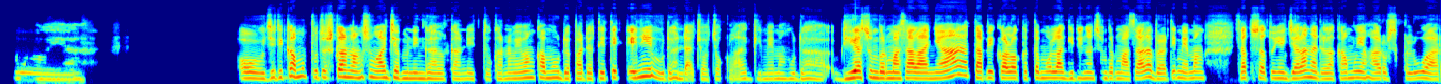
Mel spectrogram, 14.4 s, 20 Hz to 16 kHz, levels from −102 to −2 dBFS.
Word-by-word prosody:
Oh, 200 Hz, -3 st, -14 dB
iya. 175 Hz, -1 st, -14 dB, 1.7 s
Oh, 215 Hz, -1 st, -2 dB
jadi 235 Hz, +4 st, -1 dB
kamu 285 Hz, +2 st, +2 dB
putuskan 245 Hz, +2 st, +5 dB
langsung 240 Hz, +2 st, 0 dB
aja 235 Hz, 0 st, +2 dB
meninggalkan 200 Hz, -2 st, -5 dB
itu 195 Hz, -1 st, -10 dB
karena 195 Hz, +2 st, -8 dB
memang 230 Hz, +3 st, -4 dB
kamu 230 Hz, 0 st, -2 dB
udah 205 Hz, -, -3 dB
pada 200 Hz, 0 st, -3 dB
titik, 220 Hz, +3 st, -2 dB
ini 270 Hz, +6 st, +4 dB
udah 205 Hz, +1 st, -6 dB
nggak 190 Hz, -, -4 dB
cocok 185 Hz, +1 st, -11 dB
lagi, 190 Hz, -1 st, -9 dB
memang 190 Hz, +1 st, -10 dB
udah 195 Hz, -1 st, -8 dB, 0.2 s
dia 230 Hz, +5 st, +7 dB
sumber 225 Hz, -3 st, +1 dB
masalahnya, 215 Hz, +8 st, +5 dB
tapi 230 Hz, -4 st, +3 dB
kalau 220 Hz, -1 st, +2 dB
ketemu 225 Hz, 0 st, -6 dB
lagi 220 Hz, -2 st, +2 dB
dengan 215 Hz, 0 st, -4 dB
sumber 215 Hz, -1 st, -6 dB
masalah, 210 Hz, +6 st, +2 dB
berarti 195 Hz, +2 st, -4 dB
memang 225 Hz, 0 st, -3 dB, 0.3 s
satu-satunya 220 Hz, -1 st, 0 dB
jalan, 230 Hz, +4 st, +2 dB
adalah 200 Hz, -3 st, -2 dB
kamu 220 Hz, +3 st, -3 dB
yang 220 Hz, -, -2 dB
harus 205 Hz, -1 st, -2 dB
keluar. 200 Hz, -2 st, -3 dB
215 Hz, 175 wpm, -24 LUFS, 200-230 Hz, 1.7 s, dia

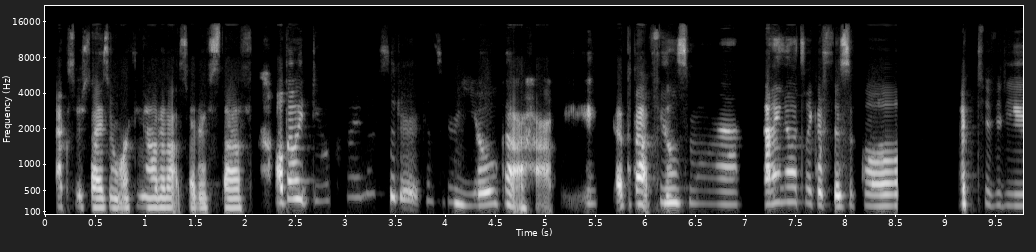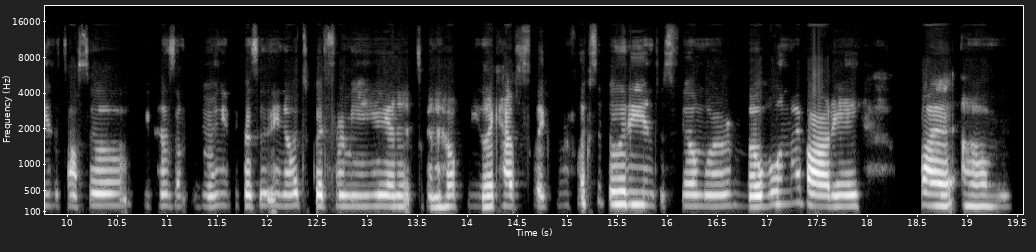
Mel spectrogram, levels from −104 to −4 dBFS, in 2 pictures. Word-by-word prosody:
exercise 185 Hz, -, -3 dB
or 175 Hz, -, -5 dB
working 180 Hz, +2 st, -8 dB
out 180 Hz, 0 st, -2 dB
or -, -, 0 dB
that -, -, -7 dB
sort -, -, -7 dB
of 90 Hz, -, -9 dB
stuff 175 Hz, 0 st, -2 dB, 0.3 s
although 345 Hz, -4 st, +1 dB
I 345 Hz, -, -1 dB
do 300 Hz, -, -35 dB, 0.3 s
kind 375 Hz, 0 st, -35 dB
of 440 Hz, -, -40 dB
consider 425 Hz, +3 st, -10 dB
consider 285 Hz, -3 st, -15 dB, 0.2 s
yoga 235 Hz, -, -2 dB
a -, -, -4 dB
hobby, 380 Hz, -, -12 dB, 0.2 s
but 305 Hz, -, -1 dB
that 245 Hz, -, +4 dB
feels 275 Hz, 0 st, -4 dB
more 245 Hz, -2 st, -11 dB, 0.3 s
and -, -, +6 dB
I -, -, -1 dB
know 285 Hz, 0 st, -2 dB
it's, 280 Hz, -1 st, -13 dB
like, 255 Hz, -, -17 dB
a -, -, -1 dB
physical 210 Hz, +1 st, -3 dB, 0.6 s
activity, 225 Hz, -4 st, -10 dB
it's 215 Hz, -, -23 dB
also 220 Hz, -, +1 dB, 0.2 s
because 215 Hz, 0 st, -8 dB
I'm 210 Hz, -, -12 dB, 0.2 s
doing 205 Hz, +2 st, -5 dB
it 220 Hz, -, -20 dB
because 415 Hz, -, -2 dB
of 445 Hz, -, -2 dB
you 405 Hz, +3 st, -6 dB
know, 425 Hz, +1 st, 0 dB
it's -, -, -21 dB
good 420 Hz, -1 st, +6 dB
for 210 Hz, -, 0 dB
me 205 Hz, +1 st, 0 dB
and 205 Hz, -, +2 dB
it's 205 Hz, -, -5 dB
gonna 190 Hz, 0 st, -1 dB
help 205 Hz, 0 st, -2 dB
me, 205 Hz, 0 st, -29 dB
like, 200 Hz, +1 st, +4 dB
have 205 Hz, 0 st, +5 dB
s -, -, -21 dB
like, 435 Hz, -5 st, -3 dB
more 225 Hz, -, -33 dB
flexibility 240 Hz, -3 st, +3 dB
and 220 Hz, -2 st, -14 dB
just -, -, -20 dB
feel 210 Hz, 0 st, +1 dB
more 210 Hz, +1 st, 0 dB, 0.2 s
mobile 205 Hz, +4 st, +6 dB
in 245 Hz, -, -22 dB
my 275 Hz, -, -5 dB
body, 205 Hz, -1 st, +8 dB, 0.7 s
but, 215 Hz, -2 st, +8 dB
um, 205 Hz, -1 st, -2 dB
220 Hz, 200 wpm, -20 LUFS, 205-275 Hz, 0.7 s, body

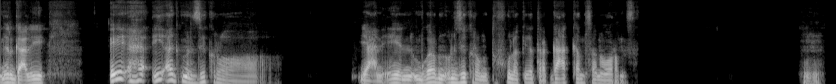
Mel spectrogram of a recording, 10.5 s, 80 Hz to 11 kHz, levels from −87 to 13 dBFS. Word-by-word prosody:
نرجع 115 Hz, -4 st, +5 dB
ل 95 Hz, -, +1 dB, 1.0 s
إيه 225 Hz, +5 st, +6 dB
اه 170 Hz, -1 st, 0 dB
إيه 190 Hz, +4 st, +2 dB
أجمل 160 Hz, -7 st, +2 dB
ذكرى 90 Hz, -, -6 dB, 1.3 s
يعني -, -, 0 dB
إيه، 120 Hz, 0 st, +1 dB
مُجرّد 110 Hz, +5 st, +2 dB
نقول 120 Hz, +2 st, +2 dB
ذكرى 120 Hz, -2 st, 0 dB
من 100 Hz, -, -1 dB
الطفولة 95 Hz, -, -3 dB
كده -, -, -4 dB
ترجّعك -, -, -1 dB
كام 115 Hz, -1 st, -3 dB
سَنة 105 Hz, -2 st, -3 dB
وَرا 95 Hz, -1 st, -2 dB
مثلًا؟ -, -, -15 dB, 2.1 s
اهم. -, -, -10 dB
115 Hz, 120 wpm, -18 LUFS, 100-135 Hz, 2.1 s, إيه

